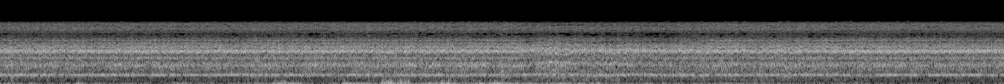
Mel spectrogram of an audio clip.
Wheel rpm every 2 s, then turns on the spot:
120, 110, 110, 110, 110.
none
